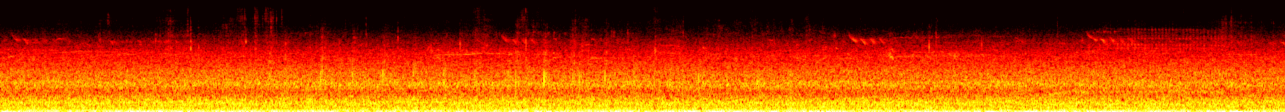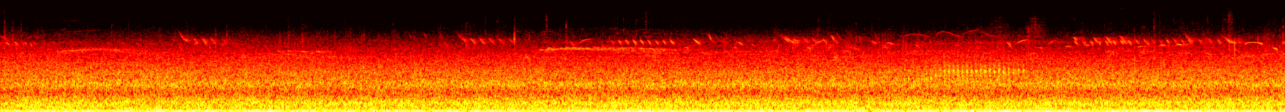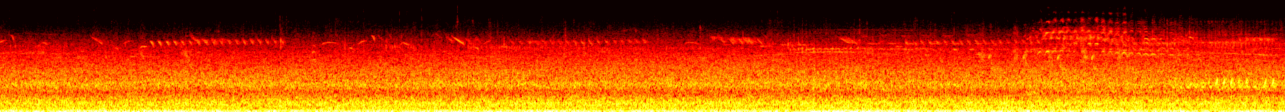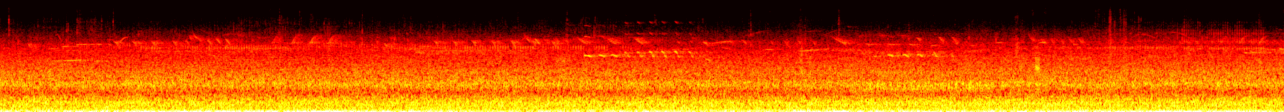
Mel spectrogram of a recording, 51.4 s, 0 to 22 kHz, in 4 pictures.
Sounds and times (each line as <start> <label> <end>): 22.0 red -tailed tropic bird 23.1
35.5 red -tailed tropic bird 38.5
35.6 Great frigate bird calls and 'song' 38.6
